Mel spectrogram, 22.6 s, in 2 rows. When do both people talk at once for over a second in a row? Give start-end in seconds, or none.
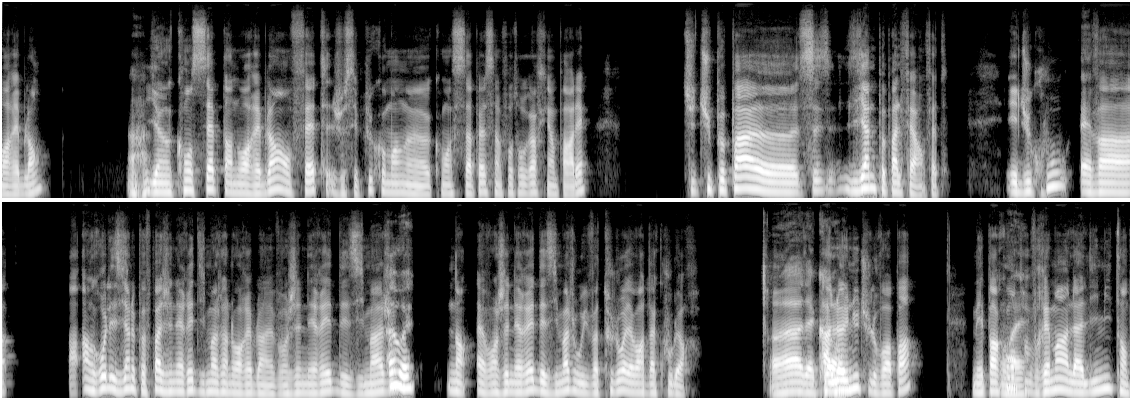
none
